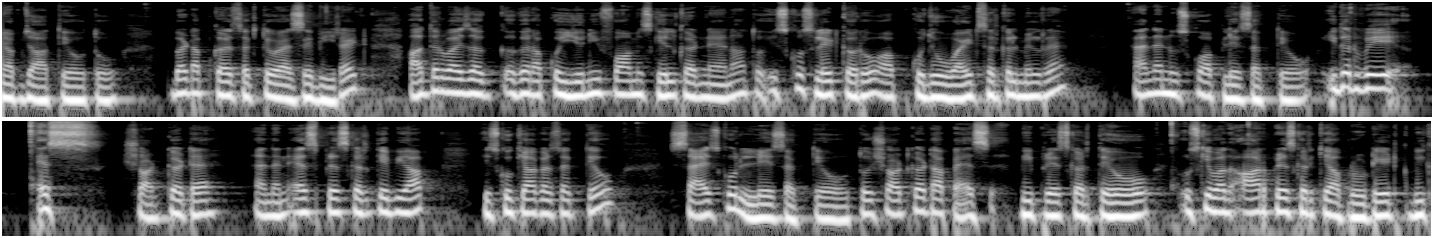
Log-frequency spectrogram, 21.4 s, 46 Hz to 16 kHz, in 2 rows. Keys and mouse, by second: 0.0 click, 2.6 ctrl+z, 7.0 click, 10.3 ctrl+z, 10.9 s, 15.4 click, 19.4 e, 20.0 r.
